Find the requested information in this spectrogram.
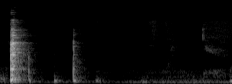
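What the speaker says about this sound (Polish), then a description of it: "przykrywamy nasze naczynie." A sharp clatter of a lid being set on a baking dish of fish, followed by a second lighter knock and a few soft clinks in a quiet kitchen.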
